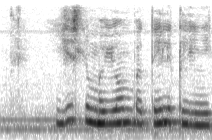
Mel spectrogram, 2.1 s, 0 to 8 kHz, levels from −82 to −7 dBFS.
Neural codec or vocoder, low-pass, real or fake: none; 7.2 kHz; real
